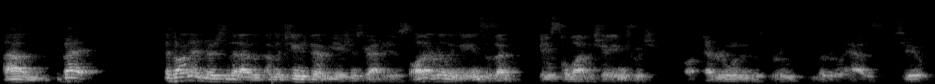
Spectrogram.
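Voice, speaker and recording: A young man from Singapore giving a keynote talk, telling stories in a lively way with many restarts. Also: a little fast. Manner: storytelling, animated with jumps in pitch and frequent restarts. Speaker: keynote speaker. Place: conference hall. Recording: echoey hall, distant and dull.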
